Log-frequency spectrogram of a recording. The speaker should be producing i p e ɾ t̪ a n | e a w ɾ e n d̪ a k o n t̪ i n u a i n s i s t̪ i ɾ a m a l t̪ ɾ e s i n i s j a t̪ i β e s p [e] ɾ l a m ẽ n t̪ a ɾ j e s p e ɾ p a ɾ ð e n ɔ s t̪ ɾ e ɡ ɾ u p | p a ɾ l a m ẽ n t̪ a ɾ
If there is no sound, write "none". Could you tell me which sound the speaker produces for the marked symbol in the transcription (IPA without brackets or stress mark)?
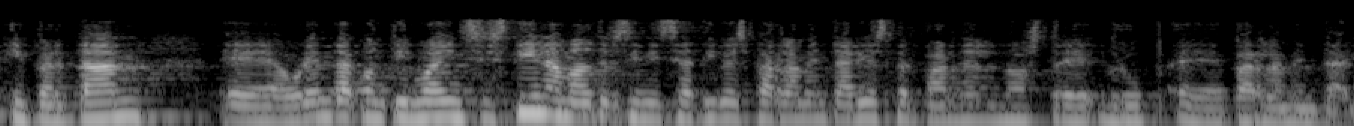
a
